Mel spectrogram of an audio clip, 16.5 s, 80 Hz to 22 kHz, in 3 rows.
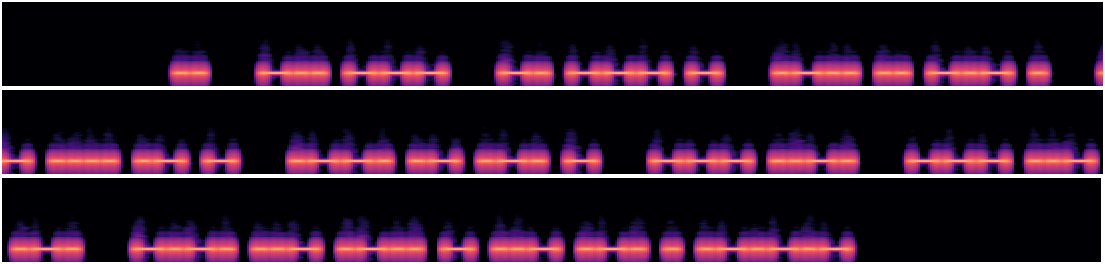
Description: Morse code, heard as a keyed tone, about 28 wpm, 700 Hz. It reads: I DO NOT LIKE THAT PART OF OUR CULTURE.
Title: Sentences from Top 1000 Words - Review Part 6 - 28wpm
